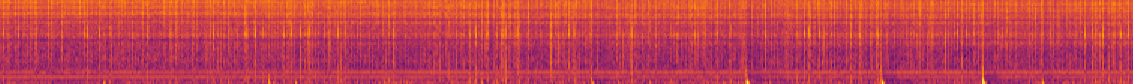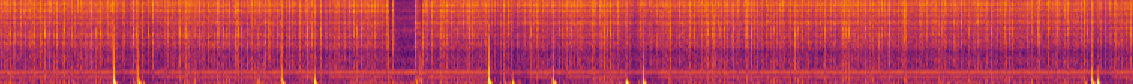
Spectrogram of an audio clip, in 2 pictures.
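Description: Electric arc welding on steel channel: a steady crackling hiss from the arc, broken by sharp spatter pops every few seconds, with the arc cutting out briefly about twenty seconds in. A steady low hum runs underneath.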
